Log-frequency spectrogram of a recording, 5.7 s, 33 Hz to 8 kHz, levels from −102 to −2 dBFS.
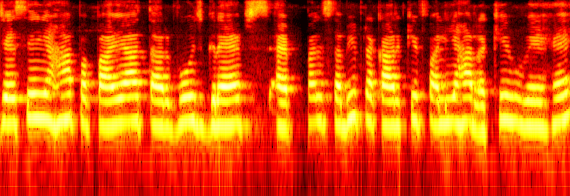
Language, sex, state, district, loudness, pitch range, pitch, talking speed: Hindi, female, Chhattisgarh, Sarguja, -16 LUFS, 235-265 Hz, 255 Hz, 155 wpm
